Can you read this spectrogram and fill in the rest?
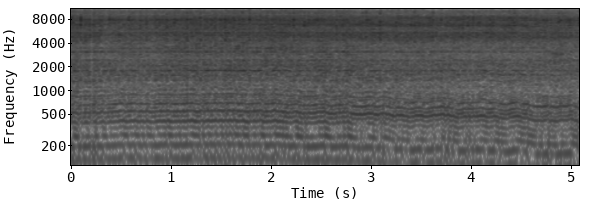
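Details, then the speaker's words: Southland two-stroke post hole digger, fuel lines replaced, primed, carburetor suspected faulty: buzzy steady slightly ragged high speed, only keeps running with the choke on. "Let's prime it a couple of times. On, see what we got going here. So far, it only wants to go on choke."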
